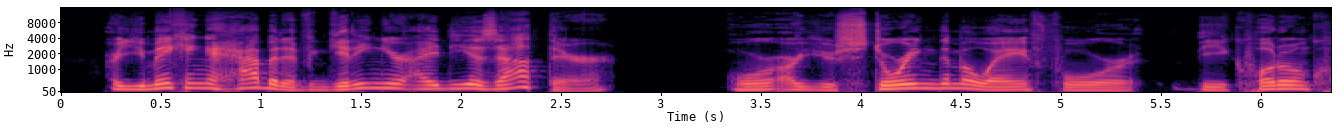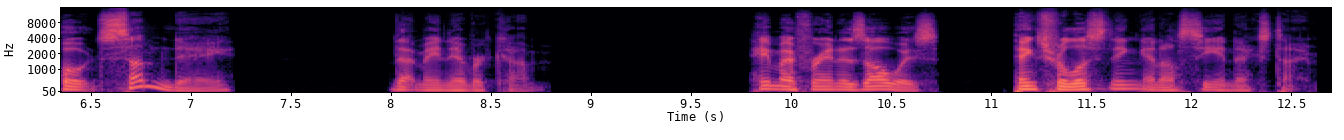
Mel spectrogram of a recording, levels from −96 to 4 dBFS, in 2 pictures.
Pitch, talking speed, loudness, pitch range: 130 Hz, 190 wpm, -29 LUFS, 110-160 Hz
